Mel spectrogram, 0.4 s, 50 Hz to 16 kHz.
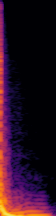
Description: VEC3 Bassdrums Trance 27.wav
